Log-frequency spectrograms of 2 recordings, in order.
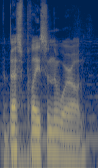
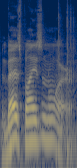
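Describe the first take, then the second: First: It is read in the speaker's ordinary voice. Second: It is read in a put-on character voice.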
